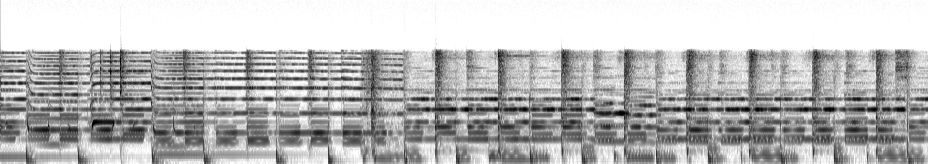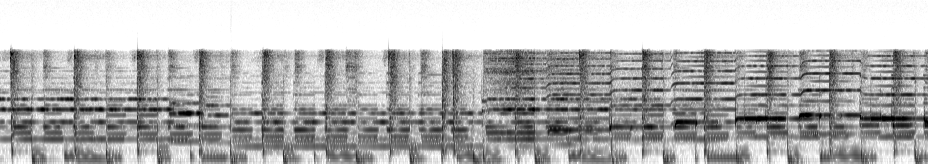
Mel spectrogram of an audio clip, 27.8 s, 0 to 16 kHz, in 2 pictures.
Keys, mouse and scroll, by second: 0.0 click, 0.1 click, 0.5 scroll up 1, 1.6 click, 5.2 click, 10.3 click, 11.6 click, 12.4 p, 14.2 click, 14.3 click, 15.6 click, 15.7 click, 16.7 click, 18.4 click, 21.5 click, 22.6 t, 23.1 scroll down 2, 24.5 scroll up 1, 25.9 click.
